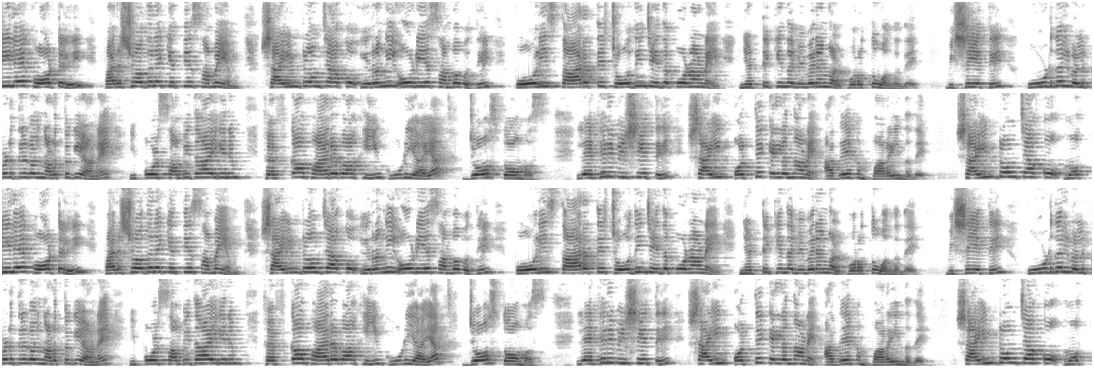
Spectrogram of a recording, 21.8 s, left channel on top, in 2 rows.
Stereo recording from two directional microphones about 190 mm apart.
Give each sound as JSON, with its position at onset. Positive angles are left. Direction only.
{"t": 0.0, "sound": "a woman's voice", "side_deg": -20}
